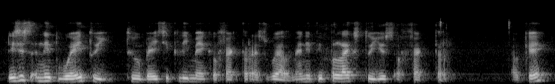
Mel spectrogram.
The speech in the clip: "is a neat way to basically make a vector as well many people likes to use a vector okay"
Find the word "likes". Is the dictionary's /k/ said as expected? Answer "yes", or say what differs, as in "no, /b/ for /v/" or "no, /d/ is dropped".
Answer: yes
